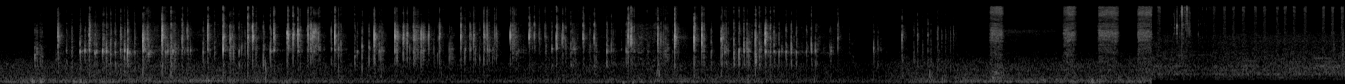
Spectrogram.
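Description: Aerosol spray can of primer: a long run of quick clicks over a hiss, then about four short bursts of spray near the end.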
